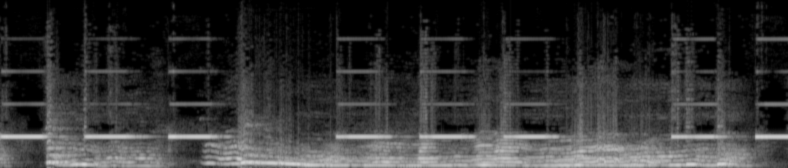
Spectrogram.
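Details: A Siberian Husky and a German Shepherd respond to a beeping smoke alarm triggered by cooking with drawn-out howls, one holding a low steady pitch while the other wavers higher, with the piercing alarm beeping on and off.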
